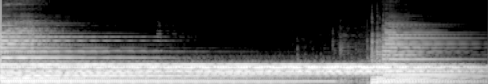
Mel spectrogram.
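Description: Electric guitar drenched in echo and effects, transforming a plain demo-style part. A thick sustained chord shimmers and hangs, a fresh strum swells in near the end, then the washed-out tone fades away.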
